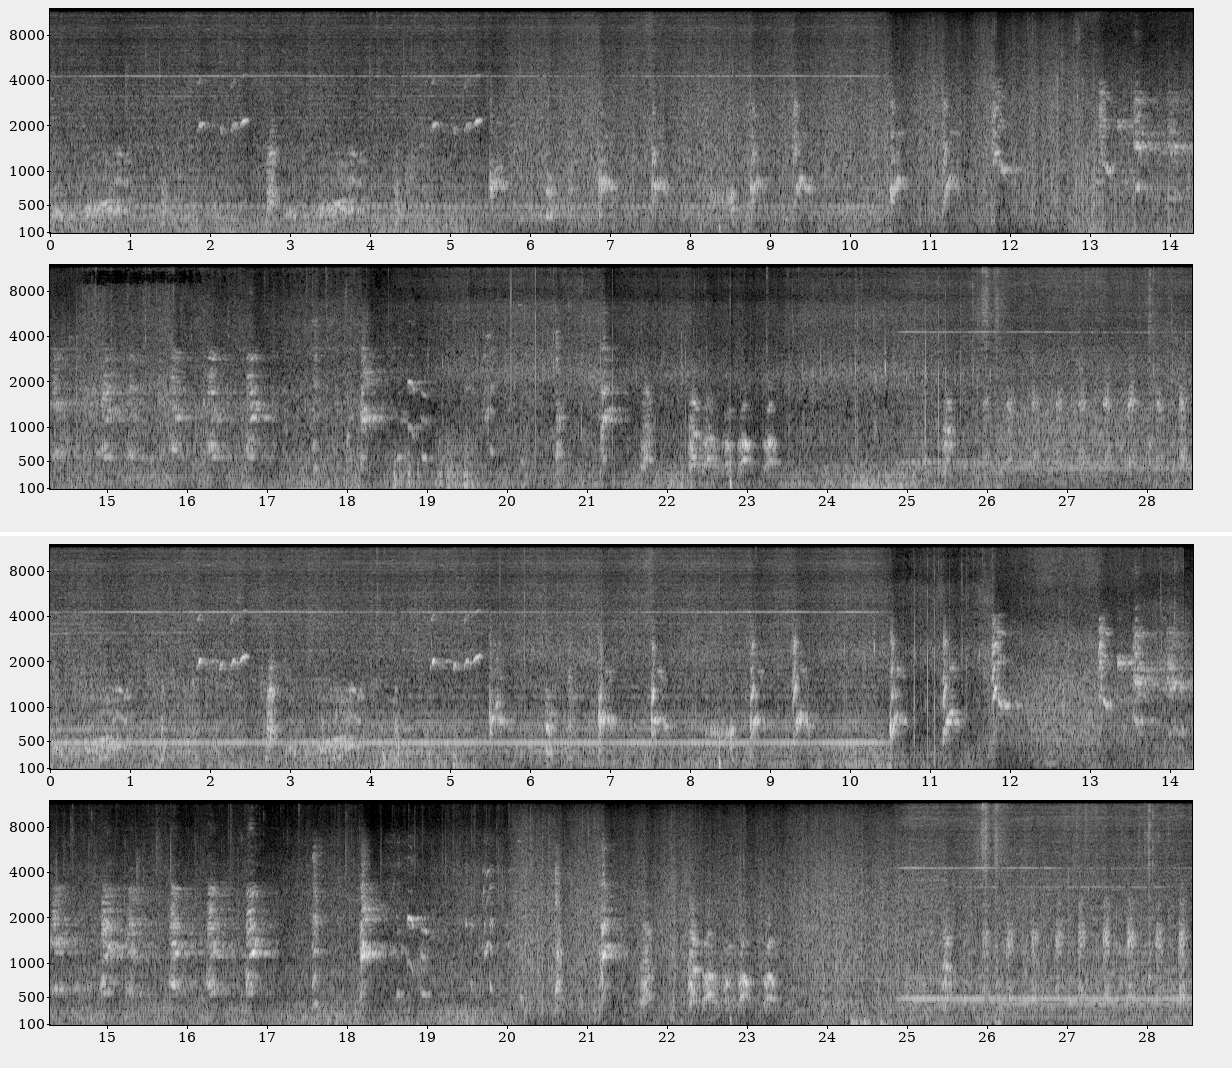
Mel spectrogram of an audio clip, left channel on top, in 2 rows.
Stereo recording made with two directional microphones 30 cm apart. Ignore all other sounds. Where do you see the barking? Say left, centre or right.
right.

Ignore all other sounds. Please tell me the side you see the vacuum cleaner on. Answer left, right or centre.
right.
